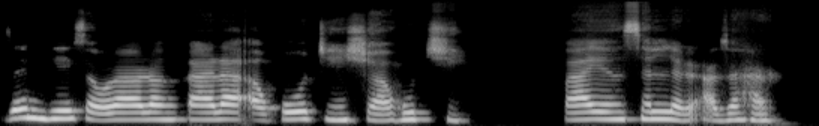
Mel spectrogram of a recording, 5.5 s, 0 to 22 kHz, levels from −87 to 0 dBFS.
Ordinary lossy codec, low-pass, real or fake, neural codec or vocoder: none; none; fake; autoencoder, 48 kHz, 32 numbers a frame, DAC-VAE, trained on Japanese speech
